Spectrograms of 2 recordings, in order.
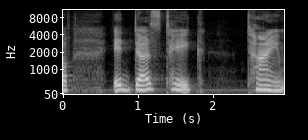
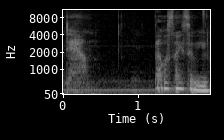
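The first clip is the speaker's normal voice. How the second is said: hushed whisper to herself; inner whisper; 2 semitones higher, 16 dB quieter than usual. Retold or imitated. Talking to herself in her head, hushed whisper. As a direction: whisper it like a private thought. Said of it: "in my head now".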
